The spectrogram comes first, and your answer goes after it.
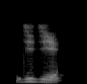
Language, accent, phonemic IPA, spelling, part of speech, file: French, France, /di.dje/, Didier, proper noun, LL-Q150 (fra)-Didier.wav
- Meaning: 1. a male given name, borne by two early French saints 2. a surname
